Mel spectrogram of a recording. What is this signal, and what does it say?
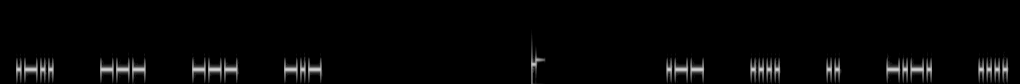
Morse code, heard as a keyed tone, about 30 wpm, spaced as for 14 wpm, 690 Hz. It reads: LOOK WHICH
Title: 4x Character Spacing - Top 100 Words - 30wpm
